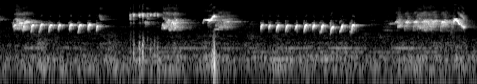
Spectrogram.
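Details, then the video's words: Kolibri ninja (konin) pouring out gacor song: fast rattling trills of high notes broken by short whistles and buzzy chirps. "Konin Gacor Full Isian"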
